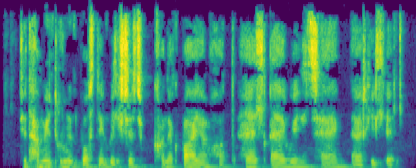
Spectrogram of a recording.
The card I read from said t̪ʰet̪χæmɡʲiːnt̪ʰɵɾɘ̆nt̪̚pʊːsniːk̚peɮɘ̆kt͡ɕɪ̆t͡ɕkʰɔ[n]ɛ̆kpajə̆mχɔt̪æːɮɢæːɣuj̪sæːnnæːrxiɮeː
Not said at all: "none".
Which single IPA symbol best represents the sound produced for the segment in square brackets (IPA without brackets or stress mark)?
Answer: n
